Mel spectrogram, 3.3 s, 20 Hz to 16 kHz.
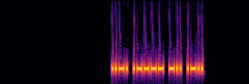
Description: Morse code, heard as a keyed tone, about 52 wpm, 700 Hz. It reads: F1DL
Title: DXCC-100 Call Signs - 4 Characters - 50wpm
